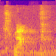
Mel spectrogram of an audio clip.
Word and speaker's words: knapp: And that is when if you pronounce a word and there's like it sounds short. So, for example, the word knapp. It's the word for button. The p part is very quick when you say it. And that way you would spell it with 2 P's.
